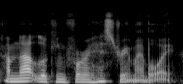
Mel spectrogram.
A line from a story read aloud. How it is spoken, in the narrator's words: Hal said with a chuckle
